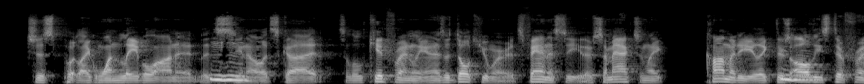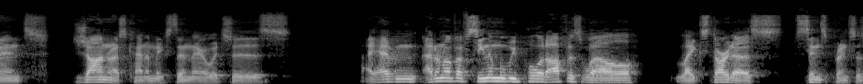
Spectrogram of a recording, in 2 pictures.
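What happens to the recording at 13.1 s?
The treble suddenly dulls, with nothing left above 16.8 kHz and codec artefacts rising, from 12.04 s to the end. This is an adaptive stream at a lower bitrate, consistent with a drop from about 96 kbit/s AAC-LC to about 24 kbit/s HE-AAC.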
